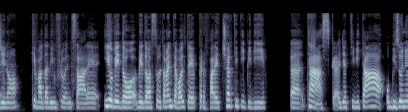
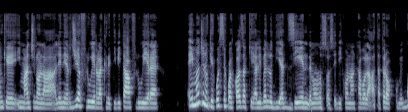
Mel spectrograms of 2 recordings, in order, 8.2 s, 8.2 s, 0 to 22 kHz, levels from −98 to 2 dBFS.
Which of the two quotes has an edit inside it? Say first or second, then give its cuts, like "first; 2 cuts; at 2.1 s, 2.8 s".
second; 2 cuts; at 3.7 s, 6.2 s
